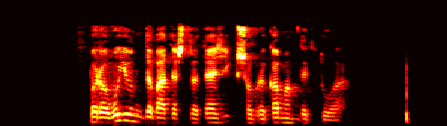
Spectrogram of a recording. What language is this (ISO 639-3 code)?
cat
